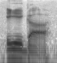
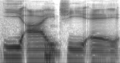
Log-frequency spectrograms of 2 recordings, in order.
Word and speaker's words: eiga: So E-I-G-A, eiga. When you pronounce the E and the I, when you think about it, you might tell someone it's just a long E. It's a, but you are saying eiga. Yeah. It's just very subtle. It's like a. very subtle in there.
